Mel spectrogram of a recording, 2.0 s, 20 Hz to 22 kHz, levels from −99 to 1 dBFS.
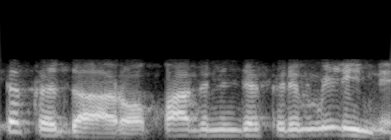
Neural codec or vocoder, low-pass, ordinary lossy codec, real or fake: codec, 16 kHz, 16 kbps, FunCodec, trained on Chinese and English, 50 frames a second; 3.6 kHz; Opus, 32 kbps; fake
